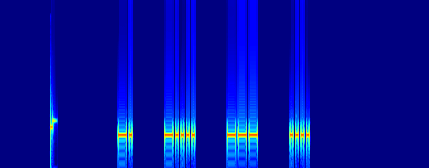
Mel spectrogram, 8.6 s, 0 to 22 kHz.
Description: Morse code, heard as a keyed tone, about 22 wpm, spaced as for 10 wpm, 700 Hz. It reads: N6OH
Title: USA Call Signs - 4 Characters - 4x Character Spacing - 22wpm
